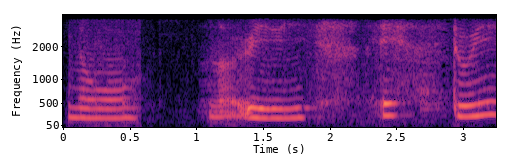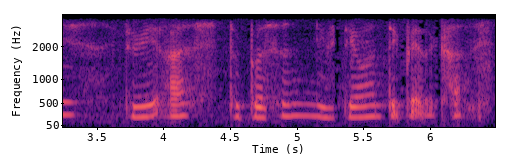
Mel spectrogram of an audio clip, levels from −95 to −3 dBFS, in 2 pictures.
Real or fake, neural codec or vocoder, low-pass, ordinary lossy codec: real; none; 3.6 kHz; AAC, 16 kbps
